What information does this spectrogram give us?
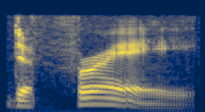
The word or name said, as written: defray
